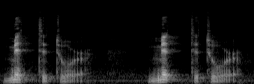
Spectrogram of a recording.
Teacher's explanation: it goes back to the antepenultima and is pronounced mittitur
